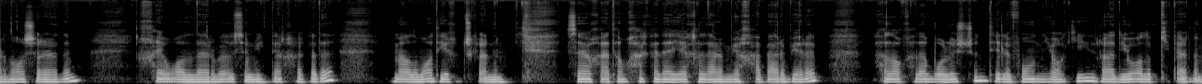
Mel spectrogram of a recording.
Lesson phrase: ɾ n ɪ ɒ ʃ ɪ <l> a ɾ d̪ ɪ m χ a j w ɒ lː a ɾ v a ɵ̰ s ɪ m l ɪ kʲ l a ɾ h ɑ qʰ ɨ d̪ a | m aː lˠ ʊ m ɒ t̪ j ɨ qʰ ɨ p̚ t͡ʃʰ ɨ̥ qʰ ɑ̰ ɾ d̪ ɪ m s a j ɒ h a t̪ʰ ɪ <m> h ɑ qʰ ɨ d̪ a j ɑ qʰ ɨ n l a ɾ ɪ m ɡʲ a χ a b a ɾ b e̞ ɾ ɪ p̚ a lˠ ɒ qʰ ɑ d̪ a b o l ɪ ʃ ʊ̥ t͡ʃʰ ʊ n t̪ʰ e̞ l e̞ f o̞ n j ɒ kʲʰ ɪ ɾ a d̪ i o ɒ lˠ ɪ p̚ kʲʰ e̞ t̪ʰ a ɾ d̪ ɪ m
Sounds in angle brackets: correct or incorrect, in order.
incorrect: ɾ, correct

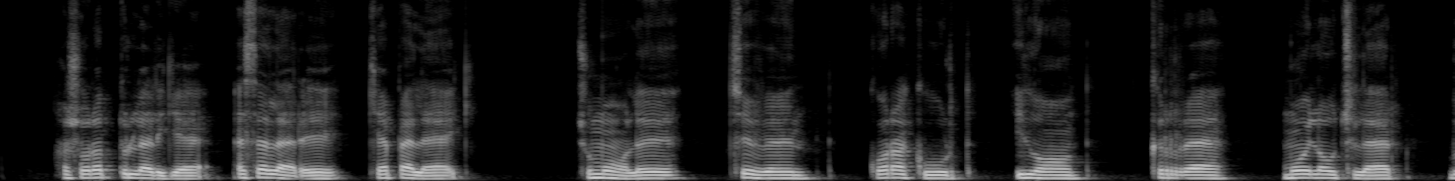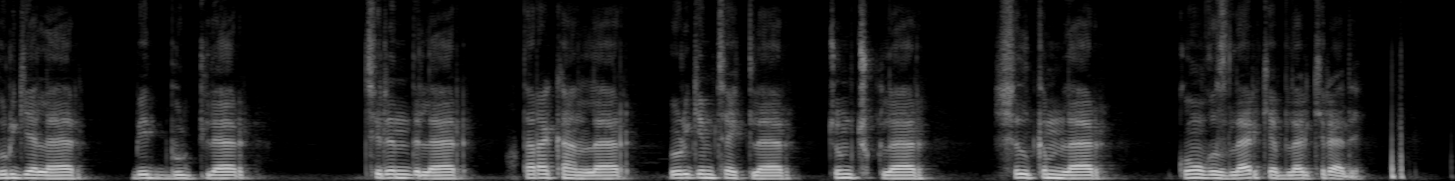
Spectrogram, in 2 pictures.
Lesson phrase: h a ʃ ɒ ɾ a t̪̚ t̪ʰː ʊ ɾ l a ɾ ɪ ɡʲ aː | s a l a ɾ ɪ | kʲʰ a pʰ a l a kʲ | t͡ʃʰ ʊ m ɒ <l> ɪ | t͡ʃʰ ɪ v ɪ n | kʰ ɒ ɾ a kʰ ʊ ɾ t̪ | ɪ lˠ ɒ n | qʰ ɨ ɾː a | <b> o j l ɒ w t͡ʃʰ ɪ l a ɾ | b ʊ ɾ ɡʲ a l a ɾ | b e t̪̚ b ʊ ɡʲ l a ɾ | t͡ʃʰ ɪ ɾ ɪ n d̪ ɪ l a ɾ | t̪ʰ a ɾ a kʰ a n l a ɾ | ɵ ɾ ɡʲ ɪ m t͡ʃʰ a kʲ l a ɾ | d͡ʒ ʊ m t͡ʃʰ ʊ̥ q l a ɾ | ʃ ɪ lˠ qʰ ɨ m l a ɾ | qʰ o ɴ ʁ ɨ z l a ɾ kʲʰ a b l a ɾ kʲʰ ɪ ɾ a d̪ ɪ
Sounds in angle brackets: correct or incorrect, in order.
correct, incorrect: m

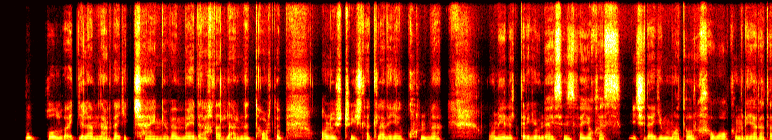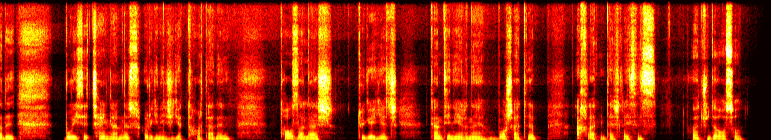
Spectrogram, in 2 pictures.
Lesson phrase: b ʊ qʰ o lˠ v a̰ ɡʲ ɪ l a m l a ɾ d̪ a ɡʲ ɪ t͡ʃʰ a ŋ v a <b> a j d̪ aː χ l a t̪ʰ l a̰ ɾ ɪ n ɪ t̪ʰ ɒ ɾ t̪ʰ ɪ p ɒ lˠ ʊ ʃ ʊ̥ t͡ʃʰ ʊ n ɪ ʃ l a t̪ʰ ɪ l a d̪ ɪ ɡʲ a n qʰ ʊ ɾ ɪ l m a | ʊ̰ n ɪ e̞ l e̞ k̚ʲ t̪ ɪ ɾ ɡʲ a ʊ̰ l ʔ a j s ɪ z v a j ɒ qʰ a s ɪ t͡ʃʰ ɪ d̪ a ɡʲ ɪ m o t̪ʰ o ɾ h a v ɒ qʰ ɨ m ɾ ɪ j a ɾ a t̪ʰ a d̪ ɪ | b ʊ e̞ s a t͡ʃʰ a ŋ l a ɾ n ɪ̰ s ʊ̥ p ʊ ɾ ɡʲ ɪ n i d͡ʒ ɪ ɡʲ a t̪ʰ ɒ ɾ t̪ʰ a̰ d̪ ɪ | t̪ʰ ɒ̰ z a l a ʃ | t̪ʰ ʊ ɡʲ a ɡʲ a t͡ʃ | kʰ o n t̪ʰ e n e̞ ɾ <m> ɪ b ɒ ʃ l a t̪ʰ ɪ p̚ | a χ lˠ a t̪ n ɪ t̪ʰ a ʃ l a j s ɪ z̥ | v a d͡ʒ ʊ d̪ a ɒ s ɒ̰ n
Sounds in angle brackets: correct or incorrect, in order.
incorrect: m, incorrect: n

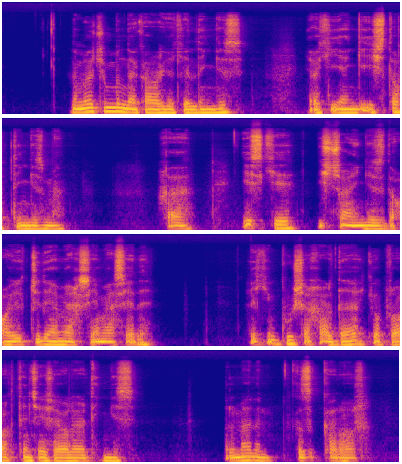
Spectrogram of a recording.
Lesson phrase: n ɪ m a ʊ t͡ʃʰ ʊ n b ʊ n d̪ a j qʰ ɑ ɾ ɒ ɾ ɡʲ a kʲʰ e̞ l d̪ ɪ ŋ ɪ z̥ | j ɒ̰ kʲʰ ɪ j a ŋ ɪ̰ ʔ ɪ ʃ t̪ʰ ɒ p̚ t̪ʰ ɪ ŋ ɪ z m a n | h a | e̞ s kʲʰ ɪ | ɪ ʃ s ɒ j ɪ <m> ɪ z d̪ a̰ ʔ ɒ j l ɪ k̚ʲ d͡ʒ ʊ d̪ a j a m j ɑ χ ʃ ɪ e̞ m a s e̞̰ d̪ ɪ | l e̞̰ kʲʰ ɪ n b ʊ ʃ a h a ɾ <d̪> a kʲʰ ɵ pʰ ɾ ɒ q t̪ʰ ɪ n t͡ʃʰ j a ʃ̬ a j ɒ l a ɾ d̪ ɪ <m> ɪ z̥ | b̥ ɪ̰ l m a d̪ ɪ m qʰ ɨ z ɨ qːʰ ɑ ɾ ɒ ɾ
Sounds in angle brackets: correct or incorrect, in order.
incorrect: ŋ, correct, incorrect: ŋ

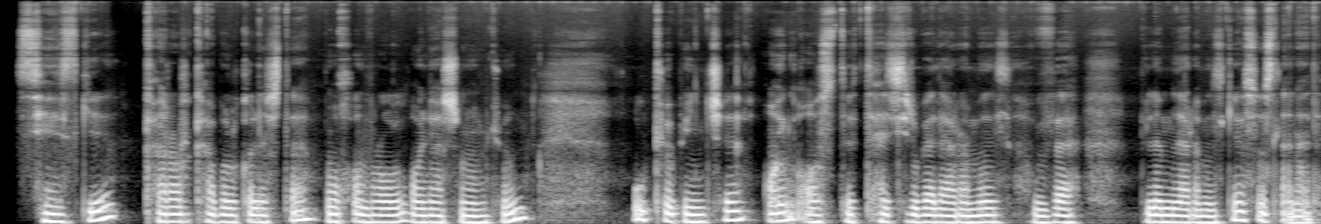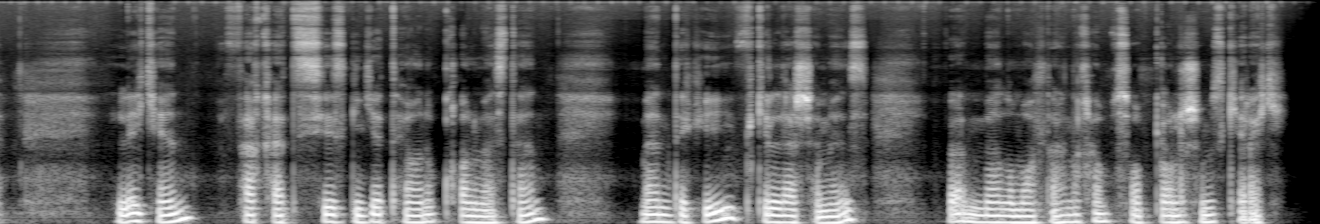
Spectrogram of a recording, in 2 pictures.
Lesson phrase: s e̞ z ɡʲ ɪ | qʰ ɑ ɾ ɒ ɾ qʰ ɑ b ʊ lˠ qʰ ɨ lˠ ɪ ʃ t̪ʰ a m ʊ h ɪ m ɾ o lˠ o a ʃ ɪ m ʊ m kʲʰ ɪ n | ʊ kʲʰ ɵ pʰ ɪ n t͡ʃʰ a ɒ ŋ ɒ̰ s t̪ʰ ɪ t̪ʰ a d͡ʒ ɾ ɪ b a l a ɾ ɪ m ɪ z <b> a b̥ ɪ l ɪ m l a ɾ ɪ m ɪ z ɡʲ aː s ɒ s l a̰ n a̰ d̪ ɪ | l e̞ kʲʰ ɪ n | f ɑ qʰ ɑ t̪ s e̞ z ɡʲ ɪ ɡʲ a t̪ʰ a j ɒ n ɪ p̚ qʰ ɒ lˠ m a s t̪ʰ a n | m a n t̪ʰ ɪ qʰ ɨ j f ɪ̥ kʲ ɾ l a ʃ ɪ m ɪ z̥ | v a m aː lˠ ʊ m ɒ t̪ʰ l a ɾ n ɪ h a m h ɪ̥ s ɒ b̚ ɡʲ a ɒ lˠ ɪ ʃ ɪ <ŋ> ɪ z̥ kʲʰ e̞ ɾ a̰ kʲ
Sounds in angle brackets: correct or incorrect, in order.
incorrect: v, incorrect: m

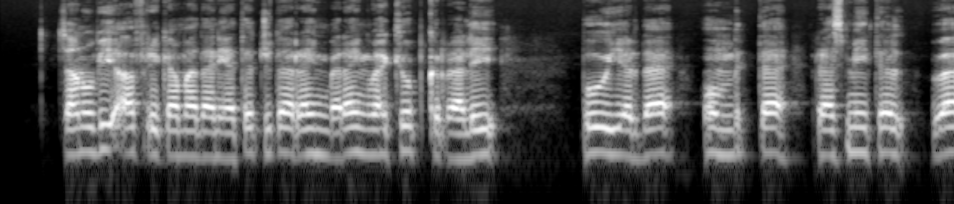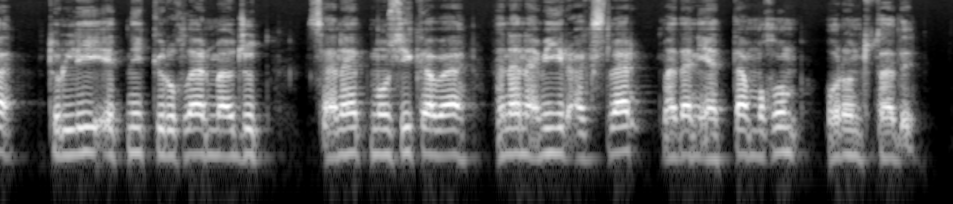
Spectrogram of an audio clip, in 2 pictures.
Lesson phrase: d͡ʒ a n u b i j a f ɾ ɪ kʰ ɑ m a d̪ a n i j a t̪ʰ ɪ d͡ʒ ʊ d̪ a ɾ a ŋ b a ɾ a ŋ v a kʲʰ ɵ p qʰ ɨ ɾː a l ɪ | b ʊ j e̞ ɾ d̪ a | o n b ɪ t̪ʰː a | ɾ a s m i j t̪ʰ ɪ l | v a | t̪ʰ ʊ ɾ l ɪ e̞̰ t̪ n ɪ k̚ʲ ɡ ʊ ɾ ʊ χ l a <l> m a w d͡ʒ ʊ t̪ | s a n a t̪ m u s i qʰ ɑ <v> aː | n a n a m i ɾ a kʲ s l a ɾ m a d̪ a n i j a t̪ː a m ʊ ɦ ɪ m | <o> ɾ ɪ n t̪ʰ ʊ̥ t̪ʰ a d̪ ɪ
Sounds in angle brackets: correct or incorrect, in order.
incorrect: ɾ, correct, correct

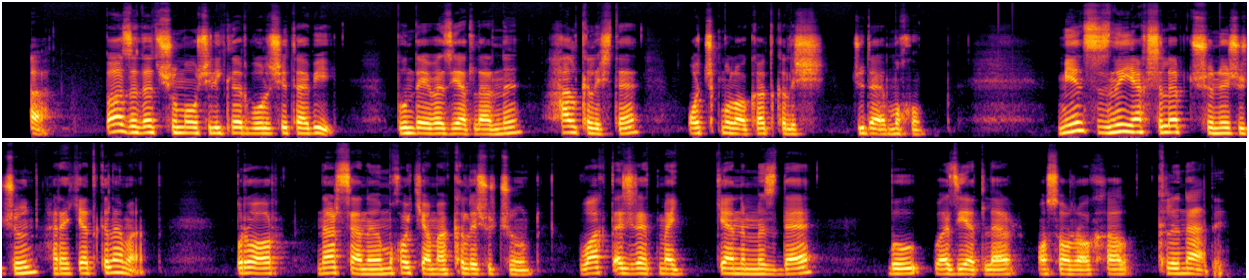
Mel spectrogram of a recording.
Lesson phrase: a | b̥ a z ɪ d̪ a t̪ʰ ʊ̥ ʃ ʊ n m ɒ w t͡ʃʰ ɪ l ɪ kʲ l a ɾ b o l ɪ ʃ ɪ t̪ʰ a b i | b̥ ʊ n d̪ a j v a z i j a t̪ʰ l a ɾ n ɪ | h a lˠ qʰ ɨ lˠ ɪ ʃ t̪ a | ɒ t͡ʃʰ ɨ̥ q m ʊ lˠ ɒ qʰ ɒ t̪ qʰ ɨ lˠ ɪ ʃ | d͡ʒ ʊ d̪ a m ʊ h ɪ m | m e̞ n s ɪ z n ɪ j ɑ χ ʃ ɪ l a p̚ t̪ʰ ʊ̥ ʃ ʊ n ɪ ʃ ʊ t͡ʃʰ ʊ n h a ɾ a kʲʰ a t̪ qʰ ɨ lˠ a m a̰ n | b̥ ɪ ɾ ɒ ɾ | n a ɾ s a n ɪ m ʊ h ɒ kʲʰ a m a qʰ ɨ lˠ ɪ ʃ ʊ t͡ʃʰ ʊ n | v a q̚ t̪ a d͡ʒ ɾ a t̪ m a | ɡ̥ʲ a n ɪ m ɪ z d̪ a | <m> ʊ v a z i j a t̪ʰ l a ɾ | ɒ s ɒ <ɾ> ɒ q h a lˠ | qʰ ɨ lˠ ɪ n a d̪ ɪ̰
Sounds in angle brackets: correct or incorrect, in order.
incorrect: b, correct

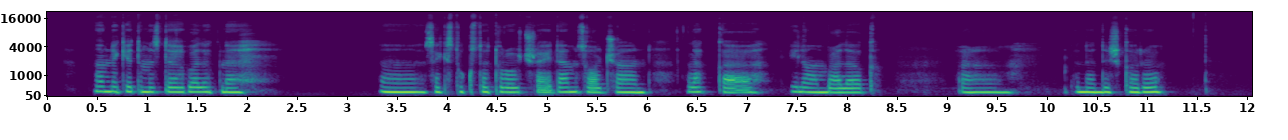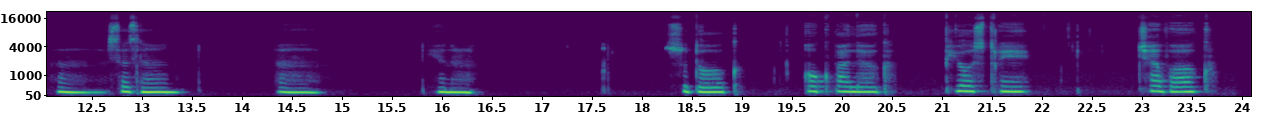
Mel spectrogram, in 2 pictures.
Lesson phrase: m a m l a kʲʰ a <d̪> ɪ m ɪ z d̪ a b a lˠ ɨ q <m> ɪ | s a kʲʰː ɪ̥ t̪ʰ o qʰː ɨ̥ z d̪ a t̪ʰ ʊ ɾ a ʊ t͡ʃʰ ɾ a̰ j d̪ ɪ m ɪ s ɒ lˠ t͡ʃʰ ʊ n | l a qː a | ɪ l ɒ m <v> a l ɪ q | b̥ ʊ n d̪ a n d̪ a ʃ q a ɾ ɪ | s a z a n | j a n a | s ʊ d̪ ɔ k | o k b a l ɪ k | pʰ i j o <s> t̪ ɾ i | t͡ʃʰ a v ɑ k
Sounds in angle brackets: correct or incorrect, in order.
incorrect: t̪, incorrect: n, incorrect: b, correct

